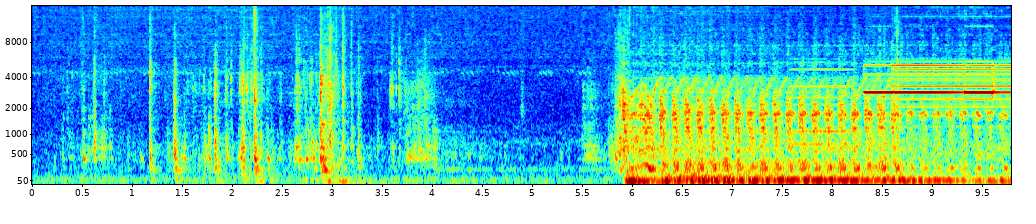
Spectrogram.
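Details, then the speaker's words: 2009 Bluebird school bus with a Cummins ISB diesel, crank-no-start complaint: quiet clicks, then steady rapid starter churning, about four per second, that never catches. It cranks but won't start. "right there as you can hear the engine cranks but it doesn't start [Music] all right so we have confirmed the complaint the engine cranks but it doesn't start"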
